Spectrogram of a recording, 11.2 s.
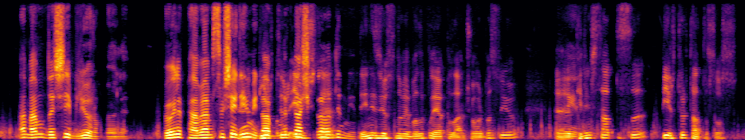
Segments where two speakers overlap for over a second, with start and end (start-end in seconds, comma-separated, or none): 3.5-5.1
